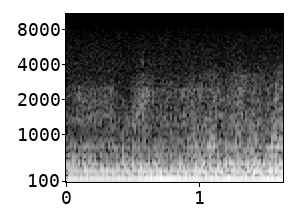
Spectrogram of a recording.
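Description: Propeller cargo plane engine over a drop zone, a loud steady droning hum with strong low tones, continuous and close.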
